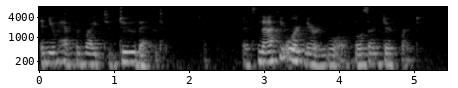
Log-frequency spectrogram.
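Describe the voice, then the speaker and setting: A woman's somewhat breathy, fairly low voice with a dark, mellow tone, moderate pace and audible room echo. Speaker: business law teacher. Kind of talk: recorded lecture. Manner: hesitant with frequent fillers.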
